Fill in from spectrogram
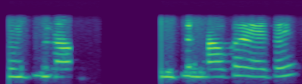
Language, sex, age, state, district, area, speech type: Marathi, female, 30-45, Maharashtra, Thane, urban, conversation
